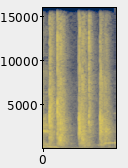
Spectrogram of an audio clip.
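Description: Church congregation clapping in praise of God at a women's gathering, three quick bursts of hands close by, each roughly a quarter second, with faint voices underneath.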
